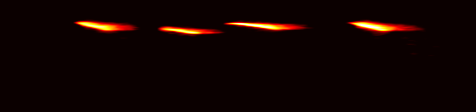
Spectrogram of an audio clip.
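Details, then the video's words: Trinca-ferro, the great thrush, delivering four clear whistled phrases, each starting high and gliding down, evenly spaced over about two and a half seconds in quiet surroundings. "TRINCA FERRO ESPANTALHO"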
